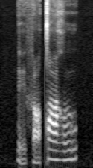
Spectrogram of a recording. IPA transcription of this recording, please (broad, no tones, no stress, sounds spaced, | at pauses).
ḛ f ḭ tˤ e ʁ u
